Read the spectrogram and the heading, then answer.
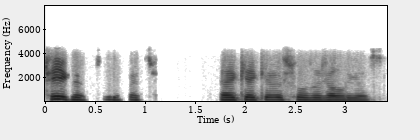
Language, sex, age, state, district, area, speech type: Kashmiri, male, 18-30, Jammu and Kashmir, Bandipora, rural, conversation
